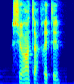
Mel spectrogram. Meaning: to overinterpret, to read too much into something
- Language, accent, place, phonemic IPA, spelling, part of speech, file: French, France, Lyon, /sy.ʁɛ̃.tɛʁ.pʁe.te/, surinterpréter, verb, LL-Q150 (fra)-surinterpréter.wav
